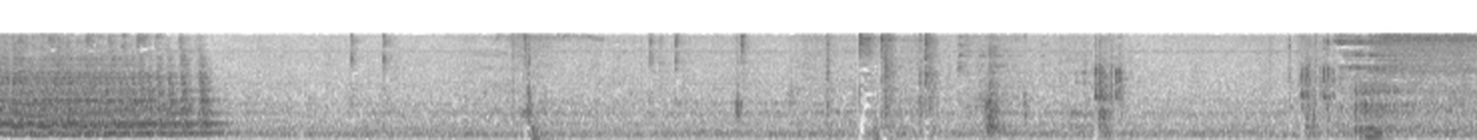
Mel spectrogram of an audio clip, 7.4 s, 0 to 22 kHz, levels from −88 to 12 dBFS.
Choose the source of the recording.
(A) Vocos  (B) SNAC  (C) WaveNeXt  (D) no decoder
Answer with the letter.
D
